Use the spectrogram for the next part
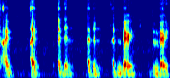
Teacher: So that "been" can kind of, in fact, the V will probably disappear. I'll say, I've been buried, I've been buried," and that "been" can be pronounced very, very, very short and quick.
